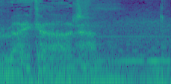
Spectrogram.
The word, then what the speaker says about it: Rykard: Traitor Rykard. Rykard.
